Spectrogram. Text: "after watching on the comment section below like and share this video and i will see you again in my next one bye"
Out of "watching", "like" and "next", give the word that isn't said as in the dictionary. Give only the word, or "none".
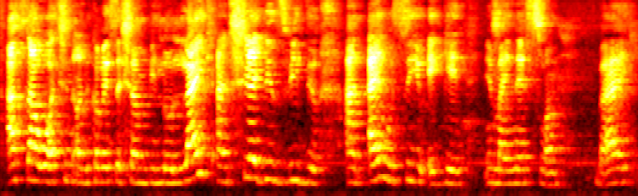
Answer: none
